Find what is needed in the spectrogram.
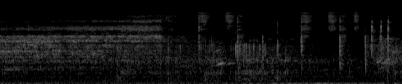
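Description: Audio of a skatepark BMX clip playing back on a computer: a steady rushing hiss for about a second and a half, then a scatter of light clicks and knocks.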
